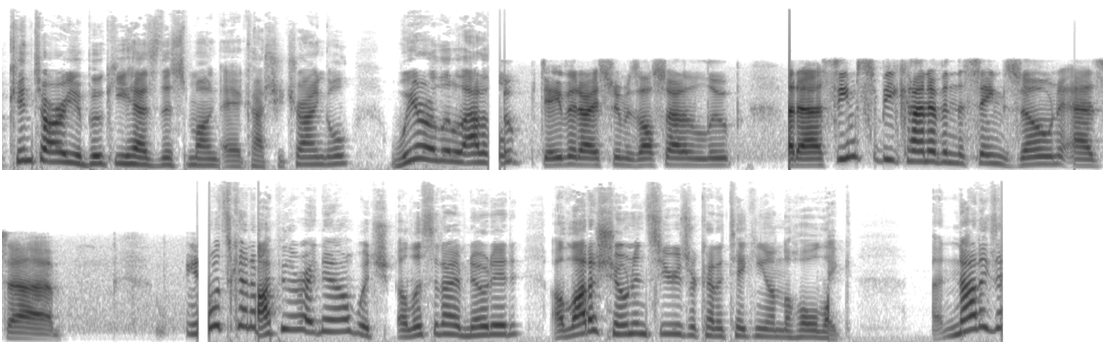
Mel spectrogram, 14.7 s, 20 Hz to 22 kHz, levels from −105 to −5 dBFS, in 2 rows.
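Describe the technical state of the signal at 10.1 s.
At 10.1 s the speech signal is intact, with no audible fault at that point.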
